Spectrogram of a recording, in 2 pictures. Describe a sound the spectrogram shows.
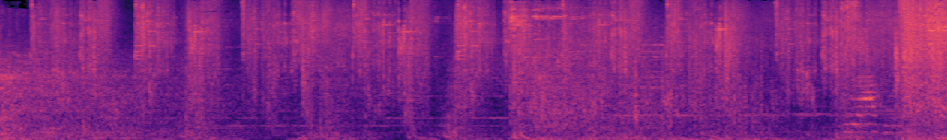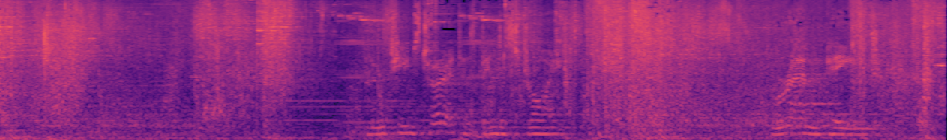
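Video game spells and attacks crackle and crash in a busy battle.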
